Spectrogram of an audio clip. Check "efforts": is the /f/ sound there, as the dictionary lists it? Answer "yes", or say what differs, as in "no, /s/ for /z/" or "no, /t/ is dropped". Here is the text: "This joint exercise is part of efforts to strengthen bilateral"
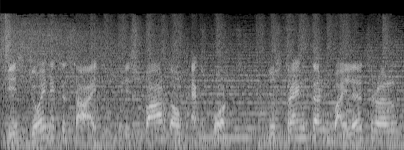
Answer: no, /p/ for /f/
